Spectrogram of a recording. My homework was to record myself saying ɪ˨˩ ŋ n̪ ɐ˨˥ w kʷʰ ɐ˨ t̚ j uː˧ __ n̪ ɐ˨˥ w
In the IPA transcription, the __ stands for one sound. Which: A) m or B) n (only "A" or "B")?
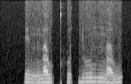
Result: A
